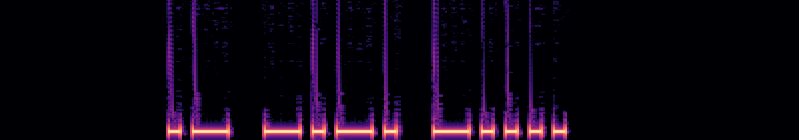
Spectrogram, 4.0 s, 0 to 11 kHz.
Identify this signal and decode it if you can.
Morse code, heard as a keyed tone, about 20 wpm, 700 Hz. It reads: AC6
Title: USA Call Sign Prefixes - 20wpm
